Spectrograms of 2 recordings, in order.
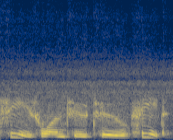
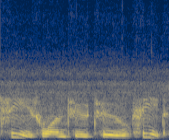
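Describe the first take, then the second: No difference in how they are said.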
